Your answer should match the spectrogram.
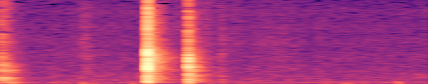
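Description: Two sharp finger snaps about a fifth of a second apart, the first louder.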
